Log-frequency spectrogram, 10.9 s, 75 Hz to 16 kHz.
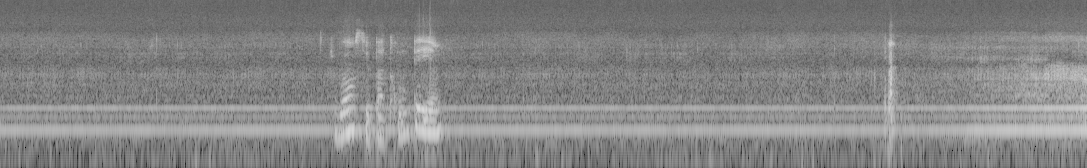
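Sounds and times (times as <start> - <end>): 
motor running: 0.0 - 10.8
speech: 3.4 - 4.6.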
